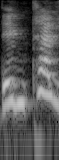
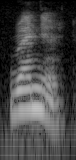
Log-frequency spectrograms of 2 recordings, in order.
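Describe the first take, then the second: First: The t sound is clearly pronounced. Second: The t sound is dropped after the n. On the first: "그대로 노마자표 기대로 읽어서 렌탈이라고 하는데요" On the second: "아예 T 발음을 안 해. 그래서 N 발음을 그대로 넘길 거야"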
